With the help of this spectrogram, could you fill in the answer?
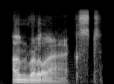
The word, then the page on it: unrelaxed: British English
